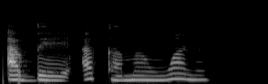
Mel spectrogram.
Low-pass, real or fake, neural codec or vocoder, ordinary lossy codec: 7.2 kHz; real; none; AAC, 48 kbps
